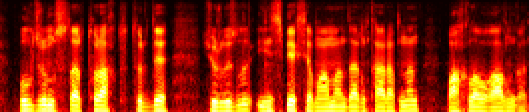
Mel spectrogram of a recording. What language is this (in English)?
Kazakh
